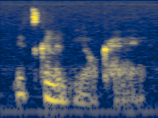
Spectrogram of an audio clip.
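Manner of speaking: soft, breath-light reassurance, nearly whispered; hushed consoling. Retold or imitated. Sister consoling her at the baby's bedside, hushed. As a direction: comfort in a hush, imitating a sister.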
